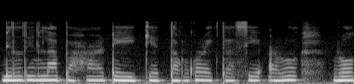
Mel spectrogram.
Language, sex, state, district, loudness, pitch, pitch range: Nagamese, female, Nagaland, Kohima, -17 LUFS, 185 Hz, 180-190 Hz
